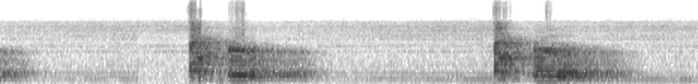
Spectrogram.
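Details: Two sharp, loud, nasal calls from a tokay gecko in the countryside, about two seconds apart, each with a sudden start and quick fade, over a steady low hum.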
